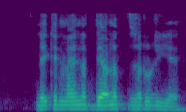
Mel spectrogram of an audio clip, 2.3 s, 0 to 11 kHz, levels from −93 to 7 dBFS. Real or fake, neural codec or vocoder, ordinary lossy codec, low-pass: fake; codec, 16 kHz, 4 kbps, FreqCodec, smaller model; MP3, 64 kbps; 7.2 kHz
